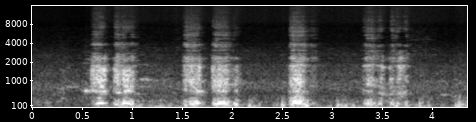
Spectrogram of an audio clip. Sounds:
Cough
